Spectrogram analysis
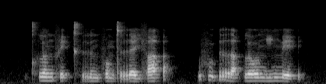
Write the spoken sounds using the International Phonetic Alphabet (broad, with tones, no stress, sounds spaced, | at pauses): kʰ l o˥˩ n f e˨˩ ʔ kʰ r u˩˦ n f o˨˩ m t r ɛː˨˩ j f a˦˥ ʔ | f u˥˩ ʔ r a˦˥ ʔ p l oː˥˩ ŋ iː˥˩ ŋ m e˨˩ ʔ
